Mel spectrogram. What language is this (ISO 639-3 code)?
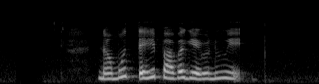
sin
